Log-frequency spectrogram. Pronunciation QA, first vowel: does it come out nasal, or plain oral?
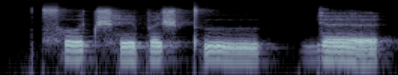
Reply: oral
